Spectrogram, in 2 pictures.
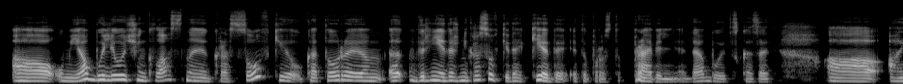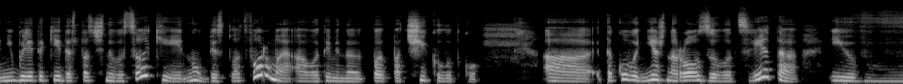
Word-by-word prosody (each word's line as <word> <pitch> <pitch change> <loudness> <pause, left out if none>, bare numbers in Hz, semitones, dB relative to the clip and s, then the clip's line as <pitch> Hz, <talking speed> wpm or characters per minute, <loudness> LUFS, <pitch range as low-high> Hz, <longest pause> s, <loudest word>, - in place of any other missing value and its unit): А 165 -2 +4
у - - -6
меня 160 +9 +2
были 215 -1 +2
очень 210 -4 +1
классные 175 -3 -3
кроссовки, 200 - -3
о 165 - -3
которые 175 +1 0
э, 180 - +2
вернее 185 0 +1
даже 180 0 -2
не 175 - -2
кроссовки, 205 -2 -2
да, 155 -2 -4
кеды, 155 -1 +2
это - - -10
просто - - -11
правильнее, 140 -3 -1
да, 140 +3 -3
будет 140 -5 -9
сказать. 130 -1 -7 0.5
А, 150 +3 +1
они 160 +3 -2
были 190 +1 +2
такие 190 +1 -1
достаточно 170 0 -1
высокие, 165 - +1
ну, 190 0 0
без 150 +2 -3
платформы, 210 - +3
а 150 -1 -3
вот 145 +3 -6
именно 145 -4 -3
под 155 -1 0
под 150 -1 -5
щиколотку, 155 -8 +2 0.6
а, 150 -4 +1
такого 200 +5 +1
нежно-розового 175 -5 +3
цвета, 250 - +2 0.3
и 180 -2 -1
в 160 -2 -2
в 145 -1 -11
165 Hz, 145 wpm, -25 LUFS, 150-195 Hz, 0.6 s, А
